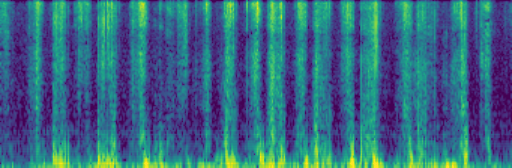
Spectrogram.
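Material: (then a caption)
Wax. Long nails scratch quickly across a small, solid, ribbed wax beehive candle held in the hands. The result is a steady run of short, dry, raspy strokes with a low, dull thump beneath them and faint bright hiss on top. Each stroke stops almost instantly, with no ring.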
